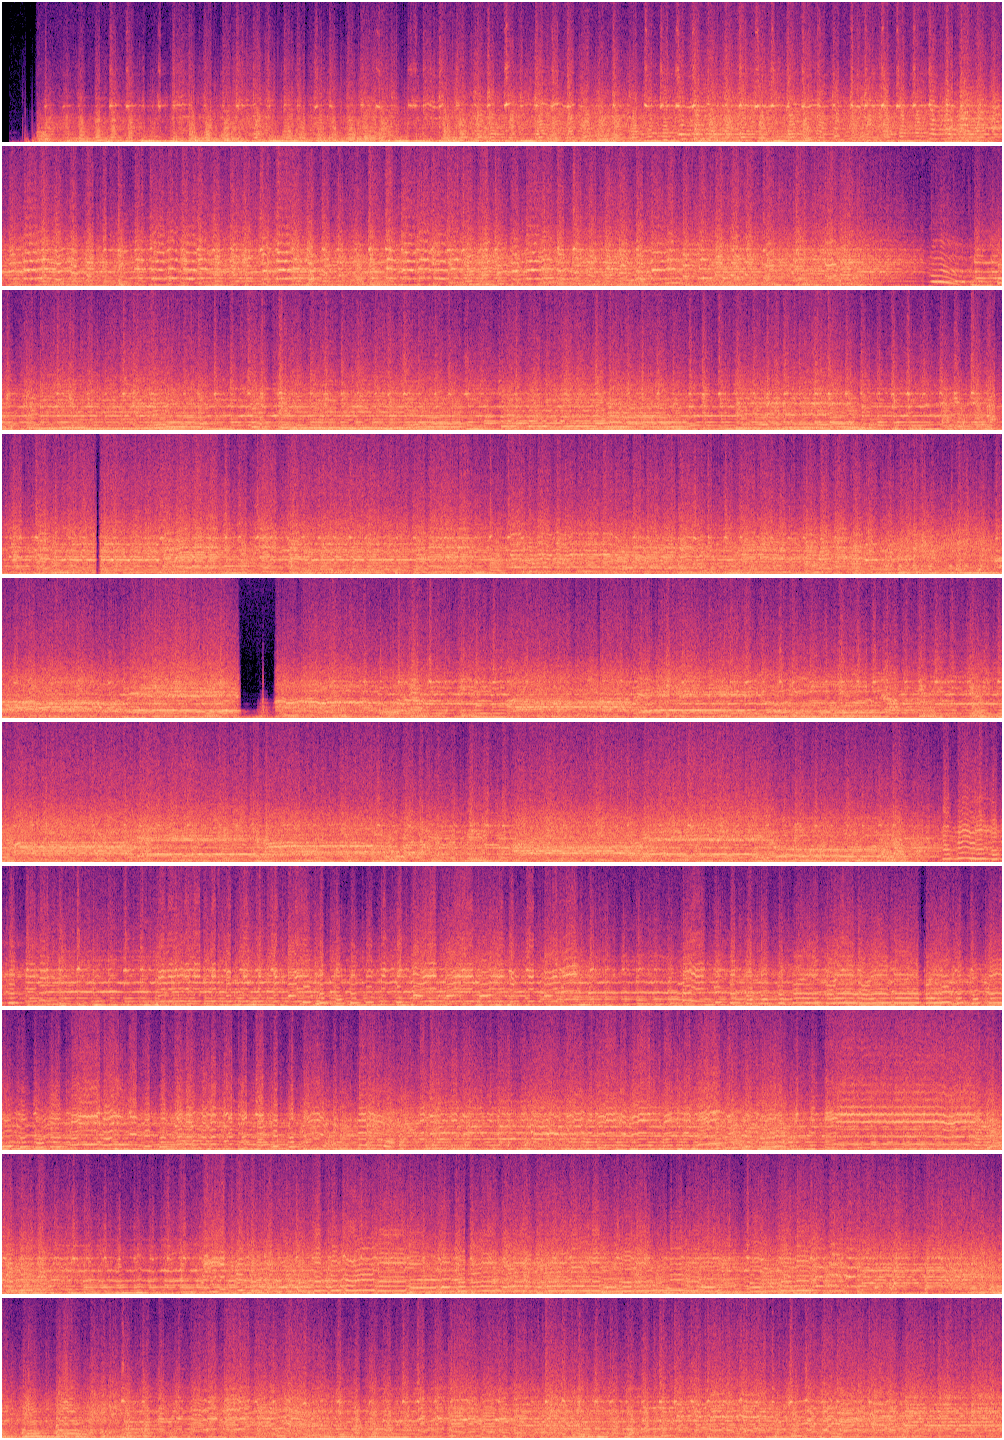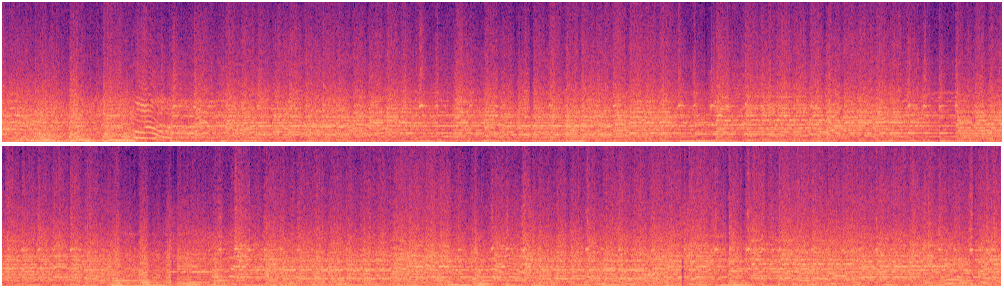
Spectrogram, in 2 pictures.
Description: Предупреждаю – качестве жутчашее низко, поэтому берегите уши :)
